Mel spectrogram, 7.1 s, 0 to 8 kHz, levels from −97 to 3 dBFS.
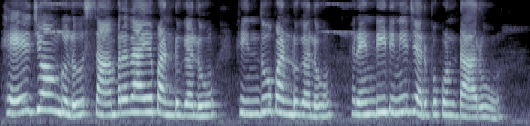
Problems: background sounds at intervals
